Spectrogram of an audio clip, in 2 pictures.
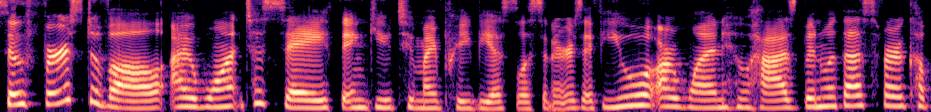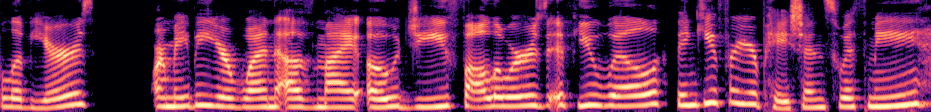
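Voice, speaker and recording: Speaking at a fairly slow pace with hardly any pauses, a woman uses an animated tone and ordinary pitch variation at a fairly high pitch, in a very clean recording with a silent background. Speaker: podcast host and marketing business founder. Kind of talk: solo podcast monologue.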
